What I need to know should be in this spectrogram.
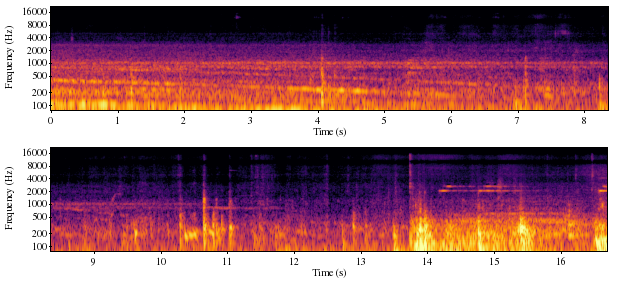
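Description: A train rumbles and rattles along the track.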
